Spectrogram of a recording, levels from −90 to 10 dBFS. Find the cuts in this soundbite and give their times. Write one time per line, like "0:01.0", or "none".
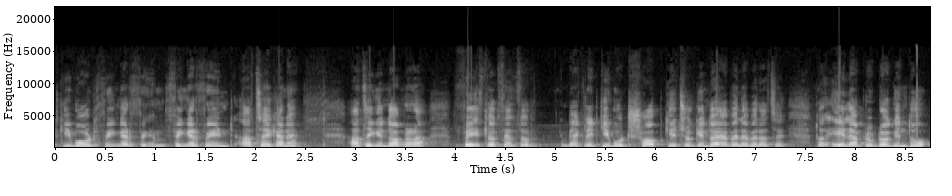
none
